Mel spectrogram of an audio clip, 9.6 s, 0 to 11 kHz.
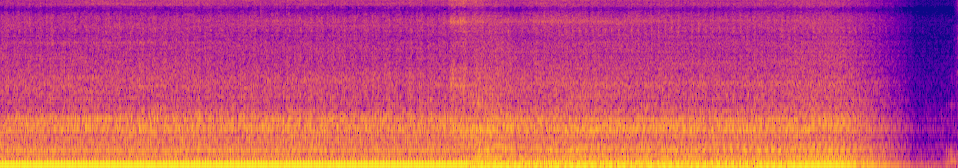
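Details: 1964 Karmann Ghia 1600 that had idled above 1500 rpm and stalled: steady, even low idle drone with a brief change partway; no rattle or ticking; healthy.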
